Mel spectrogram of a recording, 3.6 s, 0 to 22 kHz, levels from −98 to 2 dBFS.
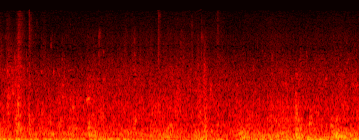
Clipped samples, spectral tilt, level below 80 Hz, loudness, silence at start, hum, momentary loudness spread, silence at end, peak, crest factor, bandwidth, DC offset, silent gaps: under 0.1%; -7 dB/octave; -48 dBFS; -46 LUFS; 0 s; none; 5 LU; 0 s; -26 dBFS; 16 dB; 16 kHz; under 0.1%; none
